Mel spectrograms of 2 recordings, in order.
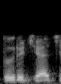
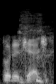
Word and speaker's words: Buttigieg: I love the way Trump would explain to people how to pronounce Buttigieg. Edge. You got to say edge.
